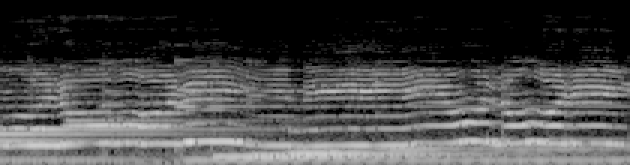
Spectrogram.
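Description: A woman singing a slow melody with long, wavering held notes, accompanied by sustained chords on an electronic keyboard.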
